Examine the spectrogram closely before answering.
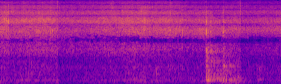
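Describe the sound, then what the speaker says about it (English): Strips of bacon fry in a seasoned cast iron skillet with a steady, close sizzle and hiss, broken by a brief louder crackle as more bacon drops into the hot fat. "The best part about cooking bacon in the cast iron skillet is it pretty much keeps the season on your skillet running strong."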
